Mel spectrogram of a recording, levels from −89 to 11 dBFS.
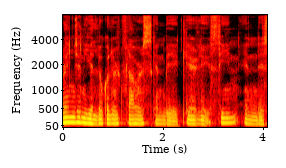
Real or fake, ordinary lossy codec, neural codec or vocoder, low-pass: fake; none; codec, 16 kHz, 16 kbps, FreqCodec, smaller model; none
